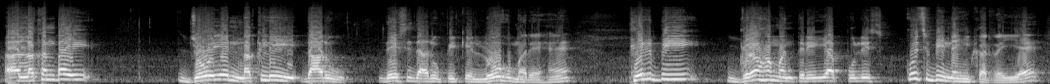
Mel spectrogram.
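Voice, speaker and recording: A man's voice: a little high, sing-song, takes it slowly, darkish tone. A man hosting a web news interview, agreeing with his guest and turning to address the viewers. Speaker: interview host.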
